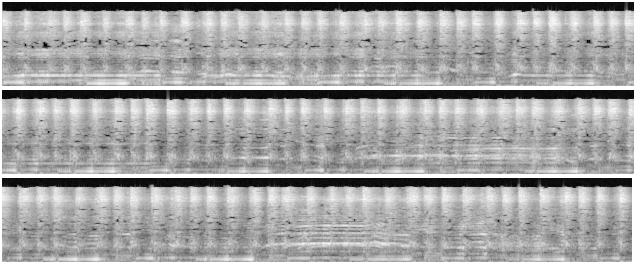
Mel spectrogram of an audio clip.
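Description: Gnawa music: a guembri, the three-string bass lute, is plucked in a repeating bass figure under the steady, fast metallic clatter of qraqeb iron castanets. A man sings over them in stretches around the middle and again near the end.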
